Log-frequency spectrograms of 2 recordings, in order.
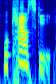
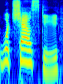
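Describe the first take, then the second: First: The name is said the Chicago way. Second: The name is said in a non-Chicago way. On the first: The speaker calls it right. "They're from Chicago. That's how you pronounce it" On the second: The speaker calls it wrong. "it's not Wachowski"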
